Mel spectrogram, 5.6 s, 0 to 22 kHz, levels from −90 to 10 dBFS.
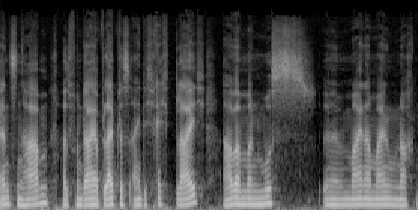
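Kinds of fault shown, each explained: Hard clipping: the speech is driven past what some stage can pass, so its peaks get sheared flat, which throws harsh harmonics high up the spectrum. Here it comes as crackle on peaks on four stretches: 0.00 to 0.49 s, 1.02 to 1.60 s just before "eigentlich recht", 2.39 to 2.54 s right after it, and 3.05 to 3.33 s leading into "muss äh". The overload runs from about 3 to about 5 dB.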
